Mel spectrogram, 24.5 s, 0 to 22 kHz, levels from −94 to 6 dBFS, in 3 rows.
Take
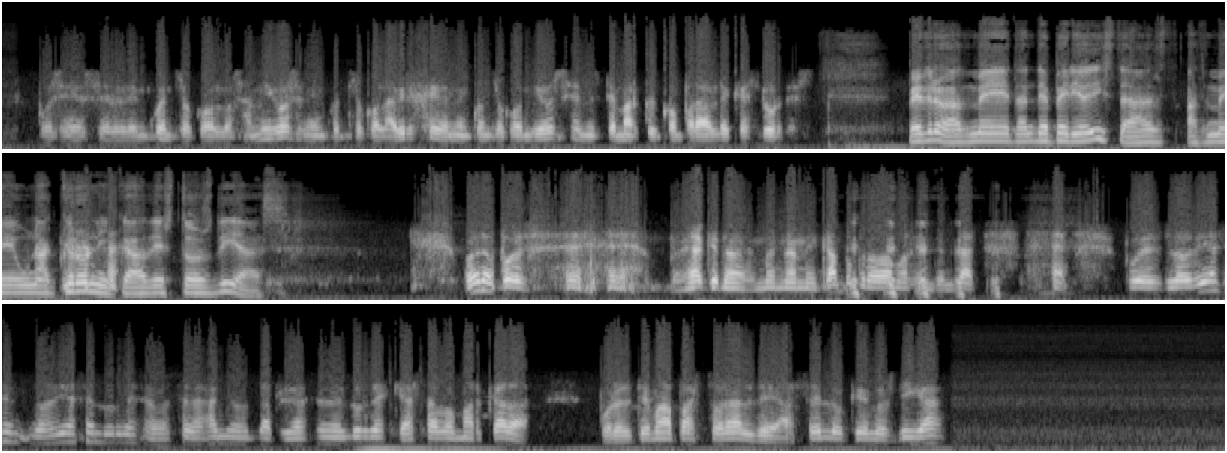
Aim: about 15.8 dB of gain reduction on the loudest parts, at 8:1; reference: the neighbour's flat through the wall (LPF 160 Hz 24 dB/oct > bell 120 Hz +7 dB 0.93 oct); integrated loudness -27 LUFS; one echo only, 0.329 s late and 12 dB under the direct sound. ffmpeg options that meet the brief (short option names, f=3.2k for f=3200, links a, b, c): -af "acompressor=threshold=-30dB:ratio=8,lowpass=f=160:w=0.5412,lowpass=f=160:w=1.3066,equalizer=f=120:t=o:w=0.93:g=7,aecho=1:1:329:0.251,volume=19dB"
